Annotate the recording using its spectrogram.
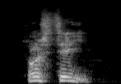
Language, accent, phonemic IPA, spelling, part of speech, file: French, Canada, /kʁus.tij/, croustilles, verb, LL-Q150 (fra)-croustilles.wav
- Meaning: second-person singular present indicative/subjunctive of croustiller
